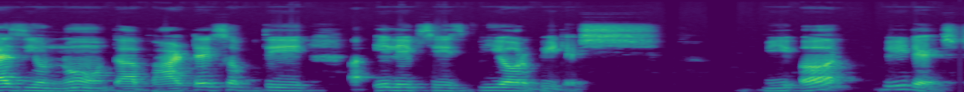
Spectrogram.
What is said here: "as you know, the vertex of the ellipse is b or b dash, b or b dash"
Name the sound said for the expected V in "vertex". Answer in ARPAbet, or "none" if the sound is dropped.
B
